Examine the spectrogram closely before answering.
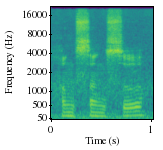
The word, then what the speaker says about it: Hong Sang-soo: part because actually want to mention the director Hong sang-soo that's how you pronounce it and Eric Rome or another director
